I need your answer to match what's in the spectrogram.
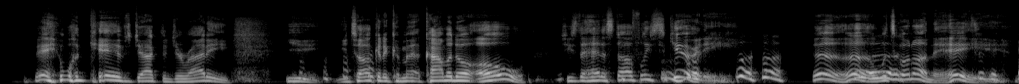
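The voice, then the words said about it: Bad Brooklyn-style celebrity impression. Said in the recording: “Sounds like how we would have said like our teacher's name in high school in Brooklyn ... Sounds like a bad John Travolta impersonation.”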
